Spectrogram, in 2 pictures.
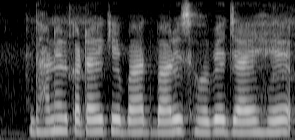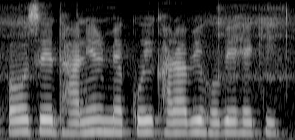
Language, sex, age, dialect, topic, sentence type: Magahi, female, 25-30, Northeastern/Surjapuri, agriculture, question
